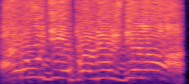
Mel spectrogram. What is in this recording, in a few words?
voice message weapon damaged, crew tanks russian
